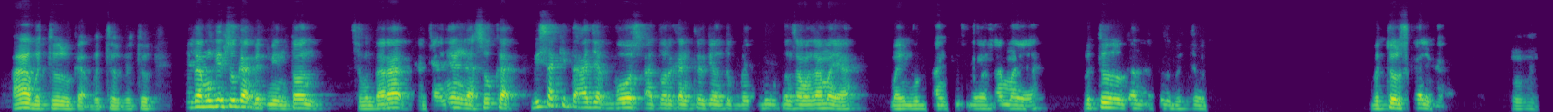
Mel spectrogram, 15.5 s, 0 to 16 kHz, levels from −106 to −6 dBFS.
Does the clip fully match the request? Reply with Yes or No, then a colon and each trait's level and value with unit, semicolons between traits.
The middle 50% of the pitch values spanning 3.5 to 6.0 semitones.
No: average, 3.1 semitones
